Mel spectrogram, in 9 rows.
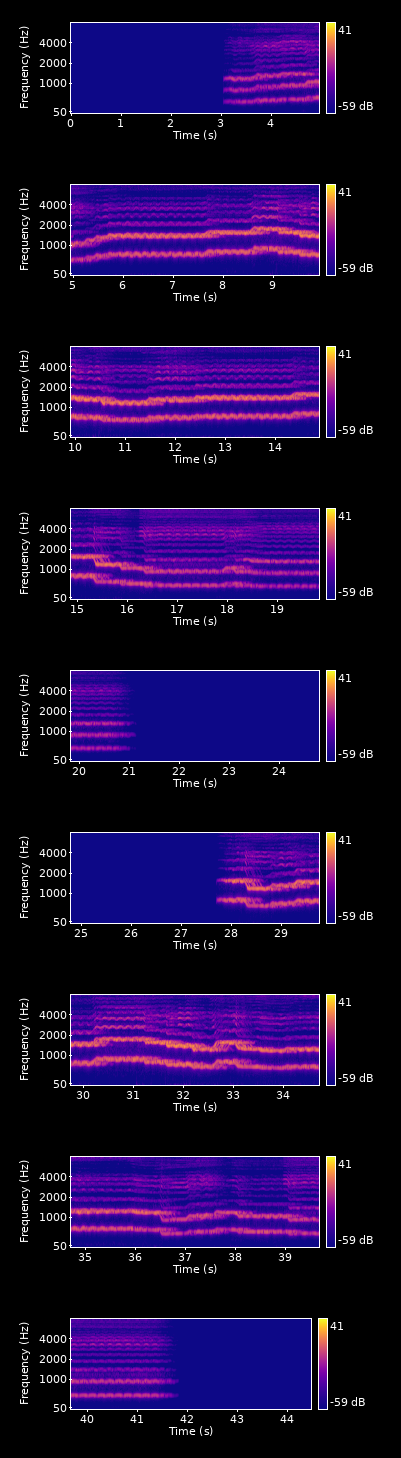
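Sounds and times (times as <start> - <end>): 
soprano singing: 3.1 - 20.8, 27.8 - 41.6.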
